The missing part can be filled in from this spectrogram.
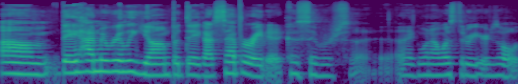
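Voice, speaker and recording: A woman with a Spanish accent, fairly high pitch and monotone, flat intonation. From Dominican Republic. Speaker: TV newscaster. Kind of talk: casual chat.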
